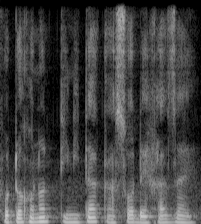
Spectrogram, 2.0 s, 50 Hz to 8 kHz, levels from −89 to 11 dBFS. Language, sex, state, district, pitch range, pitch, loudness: Assamese, male, Assam, Kamrup Metropolitan, 120-145 Hz, 130 Hz, -18 LUFS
